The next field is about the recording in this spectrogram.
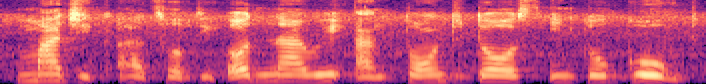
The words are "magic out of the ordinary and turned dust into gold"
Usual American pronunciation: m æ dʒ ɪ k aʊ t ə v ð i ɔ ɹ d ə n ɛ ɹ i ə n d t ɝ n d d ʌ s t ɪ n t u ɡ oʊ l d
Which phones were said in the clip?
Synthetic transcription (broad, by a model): m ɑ dʒ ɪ k aʊ t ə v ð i ɔ d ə n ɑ ɹ i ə n t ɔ n d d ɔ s ɪ n t u ɡ oʊ l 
